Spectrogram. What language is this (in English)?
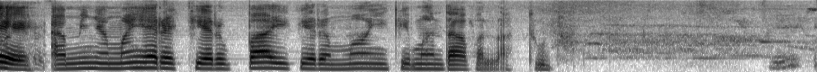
Portuguese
